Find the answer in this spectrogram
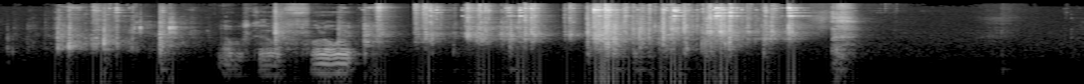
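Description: Small metal parts of a brass lock cylinder clinking and rattling in the hands as it is taken apart: a run of light irregular clicks and jingles that gets busier and louder from about four seconds in and stops suddenly at about eight and a half seconds.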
